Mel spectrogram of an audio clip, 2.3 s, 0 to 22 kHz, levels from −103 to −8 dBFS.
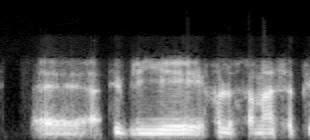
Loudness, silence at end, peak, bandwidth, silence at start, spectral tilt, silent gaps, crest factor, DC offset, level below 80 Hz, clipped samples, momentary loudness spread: -15 LUFS; 0 s; 0 dBFS; 4.2 kHz; 0.25 s; -9.5 dB/octave; none; 14 dB; under 0.1%; -58 dBFS; under 0.1%; 6 LU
